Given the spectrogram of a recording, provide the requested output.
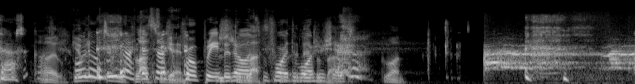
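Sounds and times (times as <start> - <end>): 
speech: 0.0 - 5.9
fox screaming in breeding season: 4.8 - 6.3.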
